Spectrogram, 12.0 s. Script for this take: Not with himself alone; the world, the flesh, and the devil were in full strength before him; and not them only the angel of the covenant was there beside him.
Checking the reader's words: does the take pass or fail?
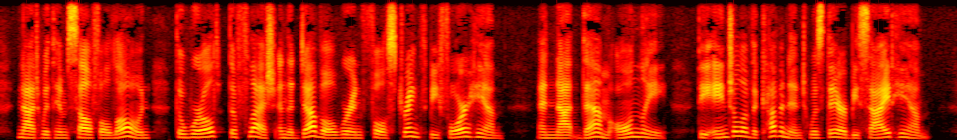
pass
